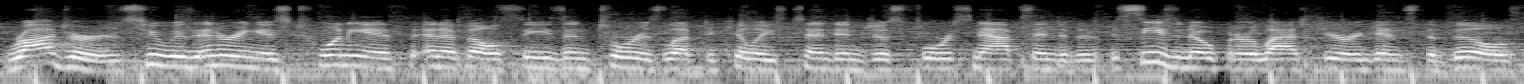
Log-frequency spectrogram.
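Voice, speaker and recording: Lively woman hosting a sports show. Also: medium pitch, a little fast, hardly any pauses, over music, rough recording. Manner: lively, playful. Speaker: host. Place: TV studio.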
